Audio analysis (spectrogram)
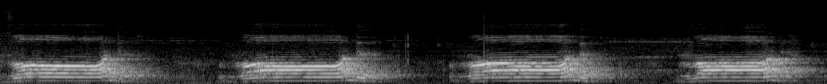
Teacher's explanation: زبان کی کروٹ اوپر کے داڑھوں کے دائیں بائیں طرف جو ہے لگنے سے آپ کو ضاد کی آواز آئے گی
